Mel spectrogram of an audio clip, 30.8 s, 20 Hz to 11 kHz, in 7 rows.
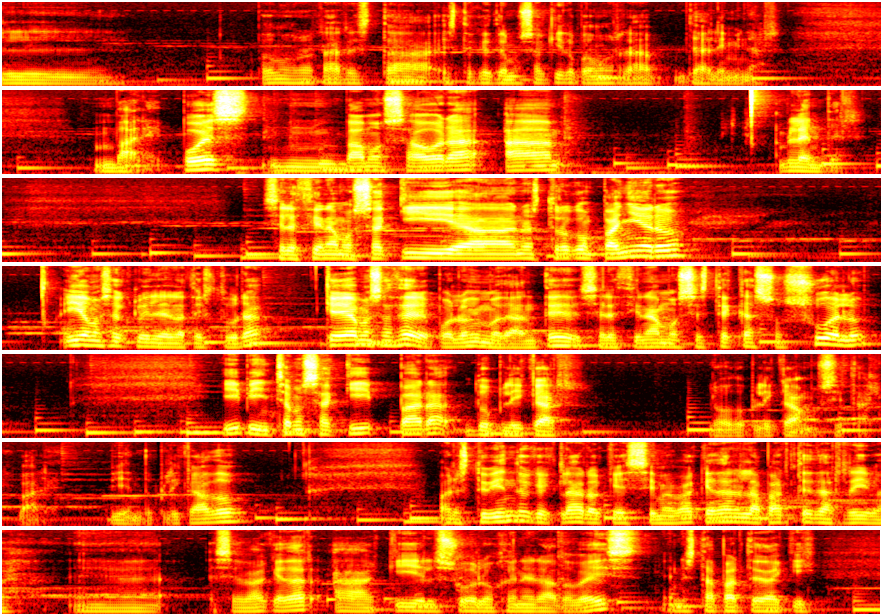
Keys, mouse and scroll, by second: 8.9 middle click, 9.7 right click, 10.5 middle click, 12.0 middle click, 15.7 click, 20.8 click, 24.0 middle click, 26.5 click, 27.6 click, 29.7 middle click.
